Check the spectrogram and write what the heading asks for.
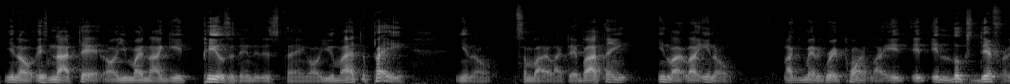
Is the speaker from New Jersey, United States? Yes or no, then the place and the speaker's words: no; Louisiana, United States; I'm from Louisiana. I'ma take it back to the boot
